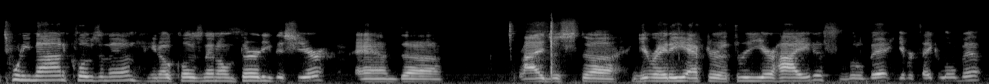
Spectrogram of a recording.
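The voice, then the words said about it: Eastern Kentucky mountain accent. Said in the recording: “this this accent,⟧ I am from Eastern Kentucky, deep in the mountains, Pikeville”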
